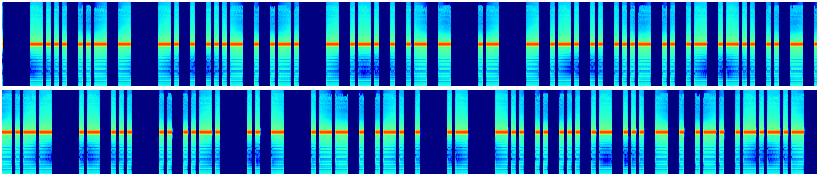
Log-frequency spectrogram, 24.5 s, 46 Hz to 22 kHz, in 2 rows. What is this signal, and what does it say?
Morse code, heard as a keyed tone, about 20 wpm, 1000 Hz. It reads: BUT NEVER TREAT A TRIVIALITY AS IF IT WERE A DISASTER.
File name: qotdfiles / 20wpm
